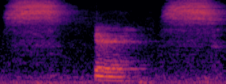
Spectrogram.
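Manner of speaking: whispered letter sounds s, e, s; sounded out letter by letter. Shown as a demonstration. Teacher sounding out a nonsense syllable, whispered letter sounds. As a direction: sound out each letter of "ses" in a soft whisper. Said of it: "For example".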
